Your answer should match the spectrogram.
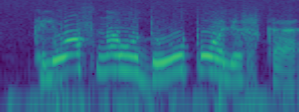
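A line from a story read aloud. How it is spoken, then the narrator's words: Hoarse, cold-chapped woman. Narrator (Russian): хрипло сказала Нюра Питерка, застуженными губами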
